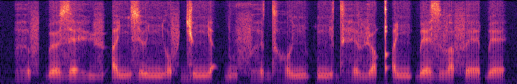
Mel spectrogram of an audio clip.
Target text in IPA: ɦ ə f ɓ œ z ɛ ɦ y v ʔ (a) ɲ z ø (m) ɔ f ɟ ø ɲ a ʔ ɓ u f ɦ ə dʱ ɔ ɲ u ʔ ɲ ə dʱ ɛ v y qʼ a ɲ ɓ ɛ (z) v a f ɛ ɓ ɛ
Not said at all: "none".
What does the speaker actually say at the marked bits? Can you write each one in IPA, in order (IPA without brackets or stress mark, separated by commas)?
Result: a, ɲ, z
